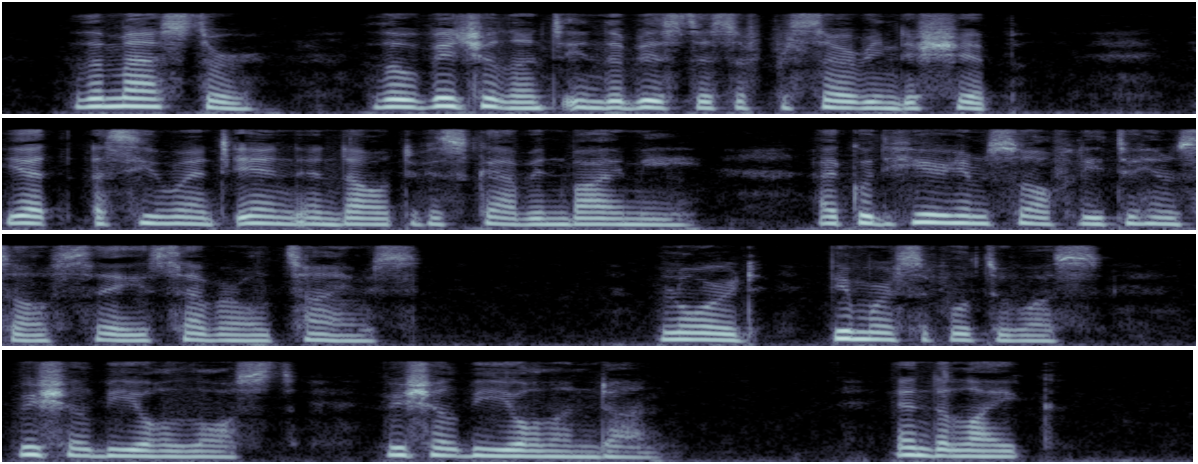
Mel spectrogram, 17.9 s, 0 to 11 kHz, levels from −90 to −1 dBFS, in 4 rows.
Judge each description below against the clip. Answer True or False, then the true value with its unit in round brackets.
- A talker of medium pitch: True (180 Hz)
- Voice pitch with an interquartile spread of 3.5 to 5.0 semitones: False (2.8 semitones)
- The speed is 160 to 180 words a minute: True (170 wpm)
